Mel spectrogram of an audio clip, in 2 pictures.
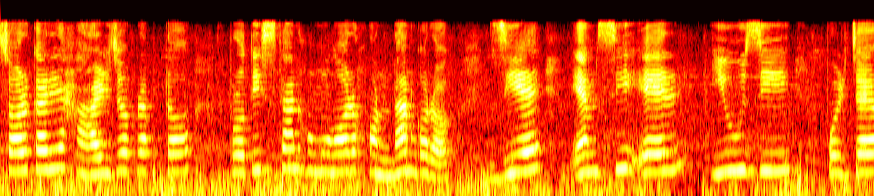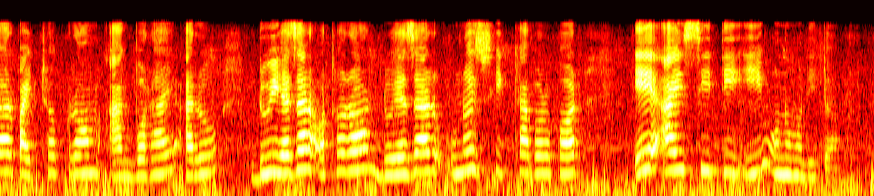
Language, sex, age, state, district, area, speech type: Assamese, female, 45-60, Assam, Nalbari, rural, read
